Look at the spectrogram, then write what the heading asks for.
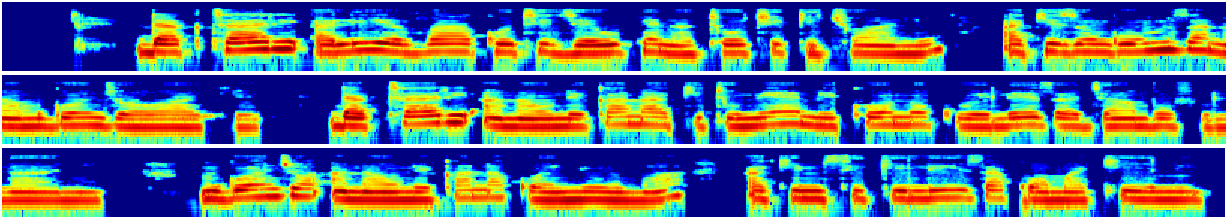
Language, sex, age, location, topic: Swahili, female, 18-24, Kisumu, health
